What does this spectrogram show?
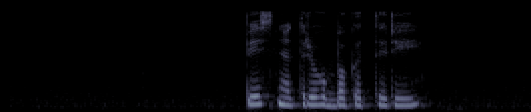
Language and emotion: Russian, neutral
